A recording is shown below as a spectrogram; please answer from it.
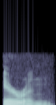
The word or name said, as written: Erin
